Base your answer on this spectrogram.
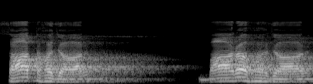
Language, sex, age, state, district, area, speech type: Maithili, male, 45-60, Bihar, Supaul, urban, spontaneous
